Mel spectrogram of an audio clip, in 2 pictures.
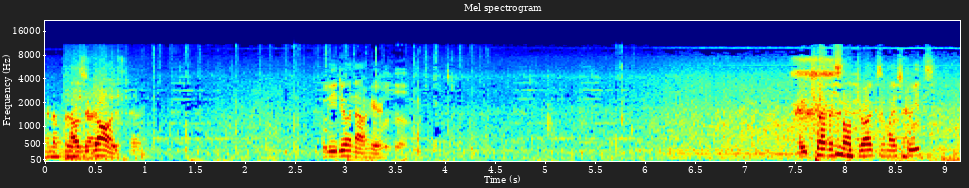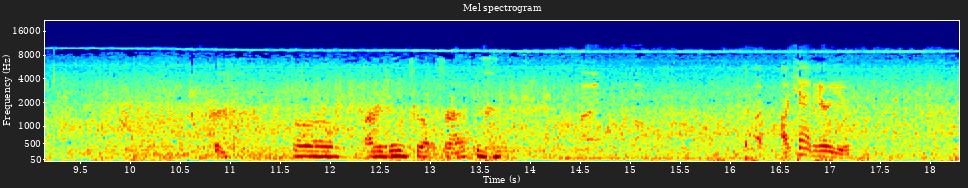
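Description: A man talks with animation through a headset microphone, heard over an online call.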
